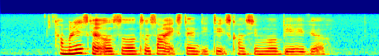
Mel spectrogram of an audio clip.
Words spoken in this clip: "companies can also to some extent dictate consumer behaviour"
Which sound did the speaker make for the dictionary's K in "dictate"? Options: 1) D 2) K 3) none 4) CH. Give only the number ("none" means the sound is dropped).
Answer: 3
